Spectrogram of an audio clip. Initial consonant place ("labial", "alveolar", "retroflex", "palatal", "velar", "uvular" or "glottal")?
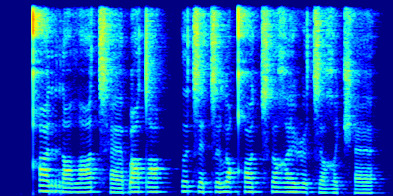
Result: uvular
